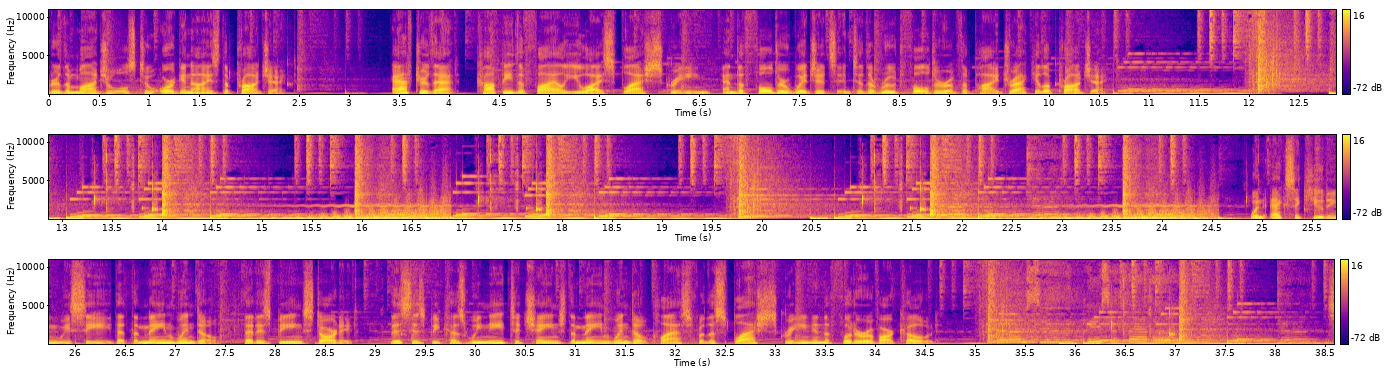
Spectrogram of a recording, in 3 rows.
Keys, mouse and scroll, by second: 1.3-2.2 typing, 2.5 click, 3.1 Return, 3.3 v, 5.2-7.9 drag, 7.9-9.2 right drag, 9.2-11.9 drag, 11.9-12.6 right drag, 12.6-14.7 drag, 14.7-17.9 right drag, 17.9-19.8 drag, 19.8-20.9 right drag, 20.9-24.2 drag, 27.1 F5, 27.1 click, 31.7-34.1 drag, 33.9-35.0 typing, 36.0 Return, 37.0 s.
